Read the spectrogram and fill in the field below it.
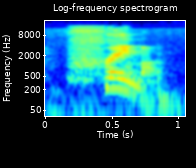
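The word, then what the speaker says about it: ῥῆμα: Rhema, yes. So, but because it has that rough breathing mark, you would do rhema. So you kind of pronounce it with, as if you're trying to do HR, rhema.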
